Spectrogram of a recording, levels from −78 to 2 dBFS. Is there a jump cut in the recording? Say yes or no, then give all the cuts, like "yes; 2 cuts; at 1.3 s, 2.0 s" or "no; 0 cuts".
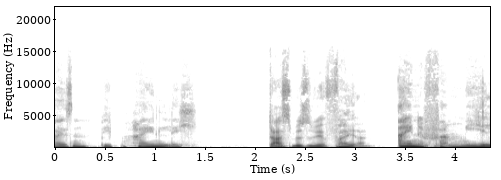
yes; 1 cut; at 1.9 s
